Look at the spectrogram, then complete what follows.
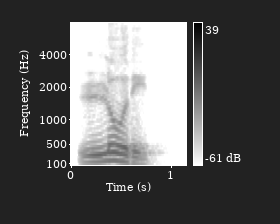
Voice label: "ludit", latin; santillana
